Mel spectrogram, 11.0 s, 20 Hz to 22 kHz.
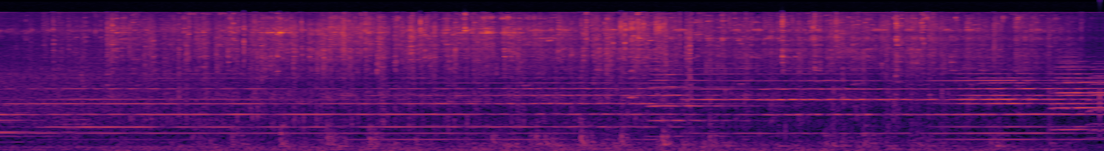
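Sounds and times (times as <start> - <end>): horses hooves clip-clopping: 0.0 - 11.0
sustained background music: 0.0 - 11.0.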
